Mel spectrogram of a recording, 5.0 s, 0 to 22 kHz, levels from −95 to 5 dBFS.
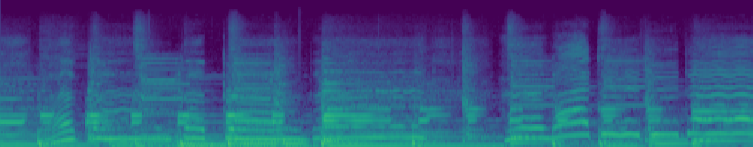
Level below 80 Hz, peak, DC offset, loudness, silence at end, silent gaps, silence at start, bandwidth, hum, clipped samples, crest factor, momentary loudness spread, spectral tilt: -42 dBFS; -16 dBFS; under 0.1%; -34 LUFS; 0 s; none; 0 s; 15 kHz; none; under 0.1%; 16 dB; 5 LU; -7 dB/octave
